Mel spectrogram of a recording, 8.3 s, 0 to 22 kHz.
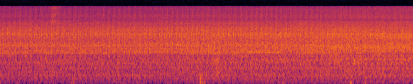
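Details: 2006 Toyota Corolla after alternator replacement, now charging at 14 V. Even, smooth idle hum with a couple of stray clicks and no whine or knocking; the earlier noise seems to have gone away. Normal idle.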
